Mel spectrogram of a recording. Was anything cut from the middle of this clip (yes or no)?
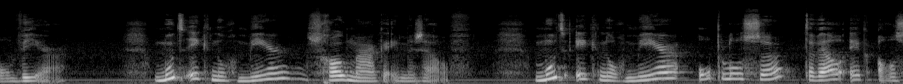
yes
